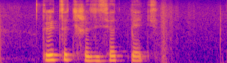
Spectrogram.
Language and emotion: Russian, neutral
